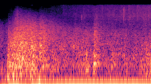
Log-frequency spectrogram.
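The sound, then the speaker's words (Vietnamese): Heavy rain pours down in the middle of the night, a dense, steady hissing roar with a strong low rumble underneath, constant and unbroken with no voices. “Nửa đêm hôm ấy trời đổ một trận mưa to.”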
